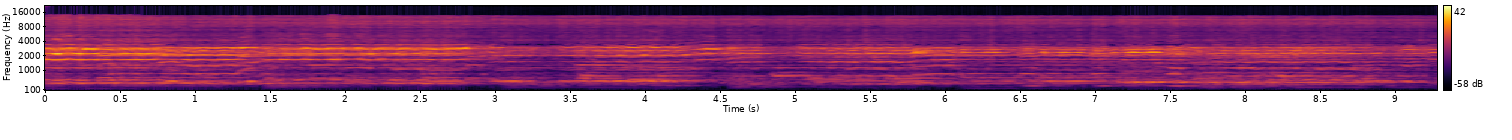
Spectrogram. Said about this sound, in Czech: A když to ten gramofon přehrával, tak se musela na každou stranu desky měnit jehla. Točíme klikou. Ano.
